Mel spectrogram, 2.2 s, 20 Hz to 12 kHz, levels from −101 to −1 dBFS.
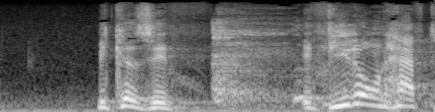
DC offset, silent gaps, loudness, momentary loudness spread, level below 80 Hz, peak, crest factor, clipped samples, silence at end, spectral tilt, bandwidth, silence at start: under 0.1%; none; -16 LUFS; 13 LU; -40 dBFS; 0 dBFS; 16 dB; under 0.1%; 0 s; -5.5 dB/octave; 11 kHz; 0.2 s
